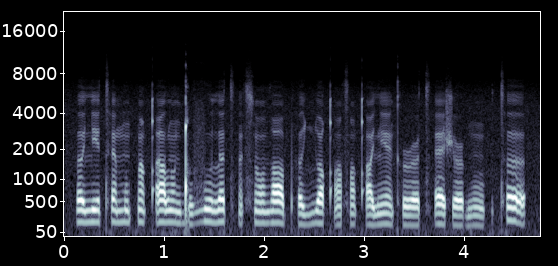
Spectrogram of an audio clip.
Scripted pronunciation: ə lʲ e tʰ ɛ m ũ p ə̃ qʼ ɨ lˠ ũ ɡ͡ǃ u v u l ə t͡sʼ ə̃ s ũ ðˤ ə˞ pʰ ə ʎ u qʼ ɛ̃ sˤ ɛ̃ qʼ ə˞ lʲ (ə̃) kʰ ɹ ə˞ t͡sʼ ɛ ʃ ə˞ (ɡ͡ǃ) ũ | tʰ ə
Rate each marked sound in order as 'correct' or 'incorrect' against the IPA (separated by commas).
incorrect, incorrect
